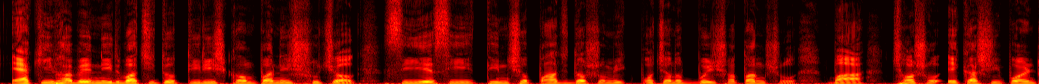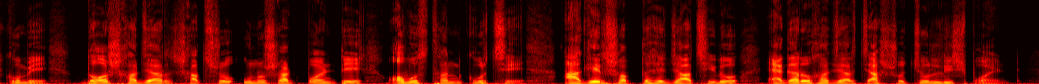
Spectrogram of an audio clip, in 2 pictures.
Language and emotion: Bengali, neutral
